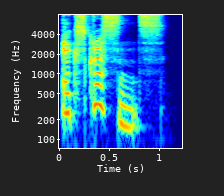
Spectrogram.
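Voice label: "excrescence", British English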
